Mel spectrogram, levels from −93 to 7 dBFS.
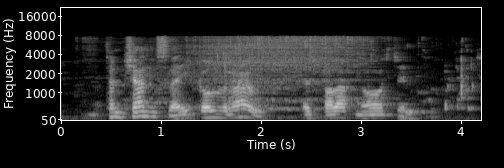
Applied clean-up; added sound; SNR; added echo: classical method WPE with log-MMSE.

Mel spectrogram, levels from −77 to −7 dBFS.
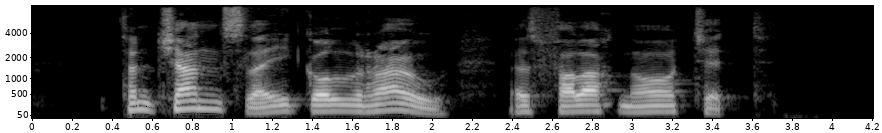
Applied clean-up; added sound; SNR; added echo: none; none; none; none.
